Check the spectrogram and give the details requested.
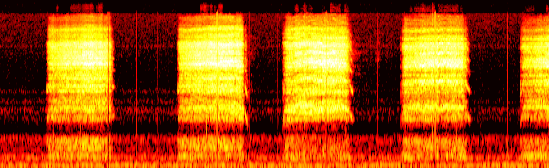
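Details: Female barn owl in Israel gets a rat from her mate; she answers with a regular chain of harsh hissing screeches, each under a second, filmed on a nest box camera.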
